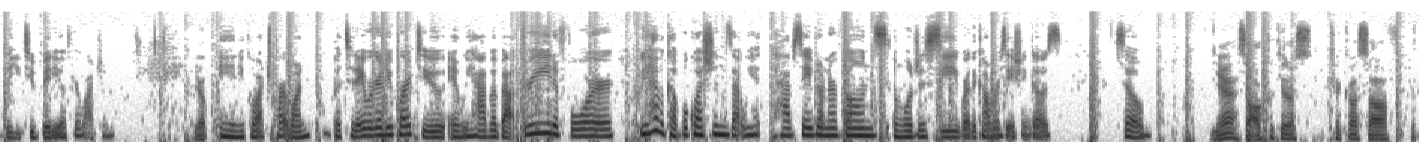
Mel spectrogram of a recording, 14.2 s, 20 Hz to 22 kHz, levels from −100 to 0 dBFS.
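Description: Overdone noise removal runs throughout: bands near the noise estimate are cut hard, leaving near-silent gaps with twinkling specks.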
